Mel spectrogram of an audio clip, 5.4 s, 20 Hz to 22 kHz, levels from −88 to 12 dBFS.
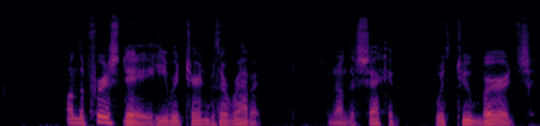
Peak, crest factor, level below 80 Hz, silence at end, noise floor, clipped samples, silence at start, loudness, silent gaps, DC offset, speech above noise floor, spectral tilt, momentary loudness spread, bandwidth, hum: -24 dBFS; 20 dB; -66 dBFS; 0.1 s; -84 dBFS; under 0.1%; 0.65 s; -44 LUFS; none; under 0.1%; 40 dB; -6 dB/octave; 15 LU; 14 kHz; none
